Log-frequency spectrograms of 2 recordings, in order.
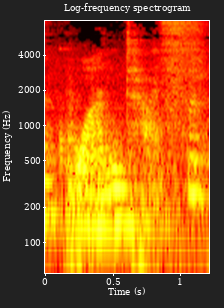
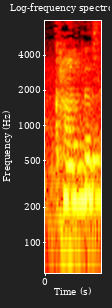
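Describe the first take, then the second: First: "Qantas" said as "kwon-tas", with a clear w; "Qantas" pronounced KWON-tas. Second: "Qantas" said as "kan-tas", no w sound; "Qantas" pronounced KAN-tas; Qantas without U. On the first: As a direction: say "Qantas" starting kw, drawn out. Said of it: "Put you if you want to pronounce". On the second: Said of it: "So you mispronouncing". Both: Shown as a demonstration.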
